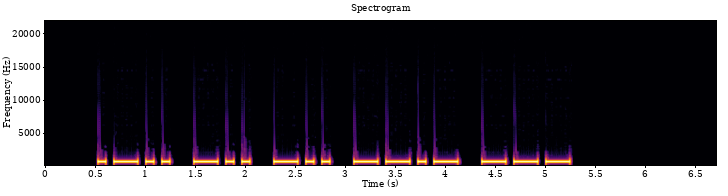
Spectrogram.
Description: Morse code, heard as a keyed tone, about 15 wpm, 690 Hz. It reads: LDDQO
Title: Code Groups - 5 Letters - 15wpm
